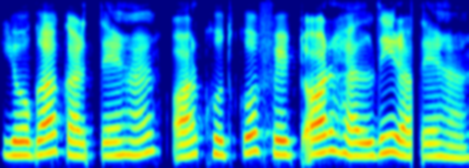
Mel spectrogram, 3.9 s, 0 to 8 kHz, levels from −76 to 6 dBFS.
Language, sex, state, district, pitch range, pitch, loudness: Hindi, female, Bihar, Gaya, 230-275 Hz, 250 Hz, -18 LUFS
